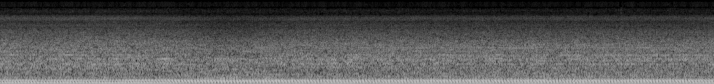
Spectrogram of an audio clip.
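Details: Brand-new Briggs and Stratton generator with 3.9 hours, previously surging badly and restarted on choke after carburetor and fuel cutoff solenoid work: steady even hum, constant low drone with no hunting or surging, holding speed smoothly.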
